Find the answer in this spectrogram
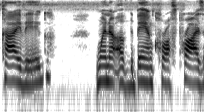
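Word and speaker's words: Kyvig: Kivig, or pronounced Kivig, winner of the Bancroft Prize in History, Daily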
